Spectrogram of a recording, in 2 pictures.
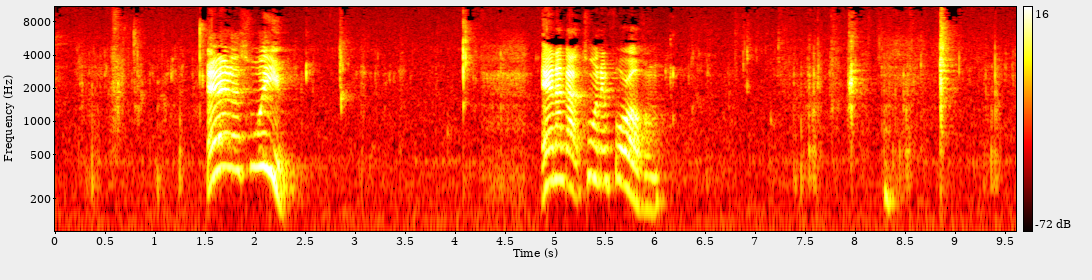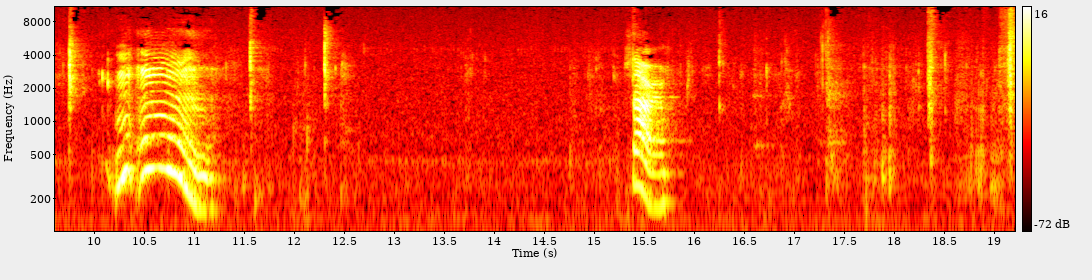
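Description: Wet food squelches and smacks as a young woman chews close to a microphone.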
